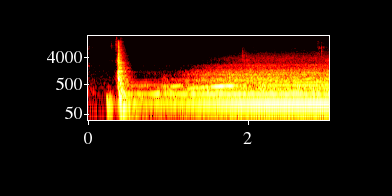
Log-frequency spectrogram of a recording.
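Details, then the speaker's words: Bathroom exhaust fan after replacing its motor and fan wheel: a switch clicks, then a smooth, quiet hum with soft airflow. Operation is normal, far quieter than the earlier rattling. "so I'm going to turn this on for one last time just it's so satisfying to hear how quiet it is compared to what it was"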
